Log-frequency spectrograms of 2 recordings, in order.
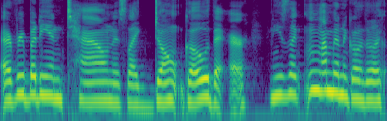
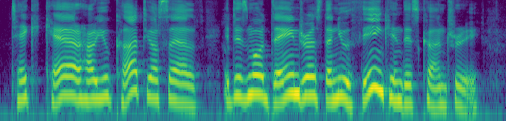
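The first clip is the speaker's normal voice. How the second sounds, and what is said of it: Put-on Dracula character accent. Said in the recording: “Should I do this in the accent or no? ... this is Dracula talking ... we'll be able to tell it's Dracula”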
